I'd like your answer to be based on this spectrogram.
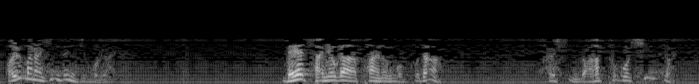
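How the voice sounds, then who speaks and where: A man preaching as pastor, impassioned and pleading at times, soft and wry at others. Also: fairly high pitch, very animated, normal speed. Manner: impassioned, swinging from loud pleading to soft asides; wry humor. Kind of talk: sermon. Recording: tinny phone-like audio with faint music.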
